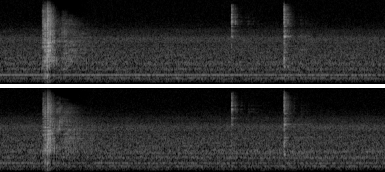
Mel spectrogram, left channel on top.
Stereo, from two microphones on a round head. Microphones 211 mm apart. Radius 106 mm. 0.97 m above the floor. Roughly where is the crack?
Centre.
